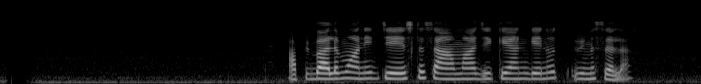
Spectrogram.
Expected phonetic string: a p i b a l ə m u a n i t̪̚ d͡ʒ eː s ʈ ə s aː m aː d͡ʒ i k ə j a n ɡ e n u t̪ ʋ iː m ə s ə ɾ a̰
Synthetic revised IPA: a p i b a l ə m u a n i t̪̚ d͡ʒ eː s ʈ ə s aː m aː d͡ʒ i k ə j a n ɡ e n u t̪ ʋ i m ə s ə l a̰

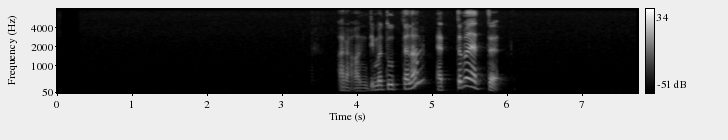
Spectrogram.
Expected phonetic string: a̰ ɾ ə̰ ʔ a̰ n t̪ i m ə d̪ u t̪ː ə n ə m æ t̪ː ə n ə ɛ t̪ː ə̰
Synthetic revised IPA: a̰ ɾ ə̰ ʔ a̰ n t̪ i m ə t̪ u t̪ː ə n a m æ t̪ː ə m ə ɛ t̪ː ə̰

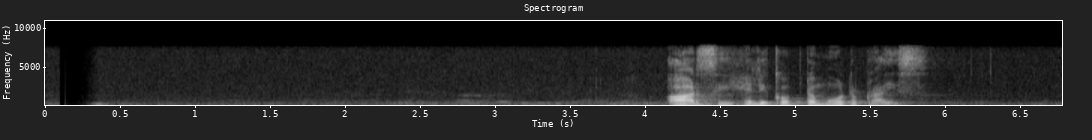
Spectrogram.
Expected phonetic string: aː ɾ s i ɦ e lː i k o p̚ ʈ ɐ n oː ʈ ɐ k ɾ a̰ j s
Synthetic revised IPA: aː ɾ s i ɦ e l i k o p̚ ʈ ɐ m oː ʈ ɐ p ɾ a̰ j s

